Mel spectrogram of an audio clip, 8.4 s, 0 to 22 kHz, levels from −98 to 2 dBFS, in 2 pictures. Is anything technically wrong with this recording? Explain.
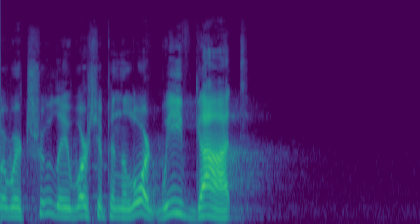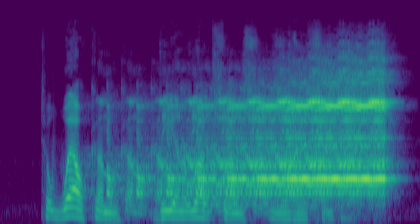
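Yes. A feedback howl runs from 5.27 s to the end of the clip. Two devices on the same call share a room, so the loudspeaker's output re-enters the microphone with more gain than it lost, and each pass round the loop grows louder. The repeats narrow onto the loop's favoured frequency, a tone around 700 Hz, pulsing roughly every third of a second and peaking about 11 dB above the speech. Nothing breaks the loop, so it never dies away.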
